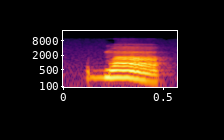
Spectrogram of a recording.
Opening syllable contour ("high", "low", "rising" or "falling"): falling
